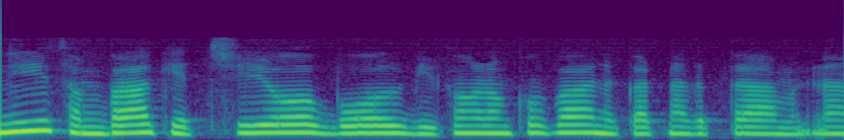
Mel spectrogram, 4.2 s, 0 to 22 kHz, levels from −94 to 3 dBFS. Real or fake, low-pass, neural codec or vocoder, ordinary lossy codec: fake; 7.2 kHz; codec, 16 kHz in and 24 kHz out, 2.2 kbps, FireRedTTS-2 codec; none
